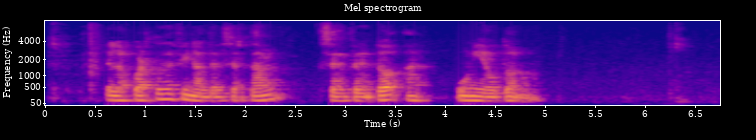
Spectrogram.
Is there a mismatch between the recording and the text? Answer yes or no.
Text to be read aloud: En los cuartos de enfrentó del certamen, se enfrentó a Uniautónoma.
yes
